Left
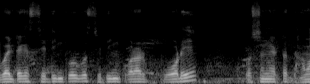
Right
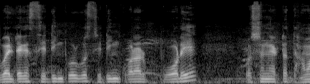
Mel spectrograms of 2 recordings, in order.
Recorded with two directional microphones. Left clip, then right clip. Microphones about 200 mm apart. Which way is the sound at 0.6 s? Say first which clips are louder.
Right 1 dB; 15° right (ahead or behind).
